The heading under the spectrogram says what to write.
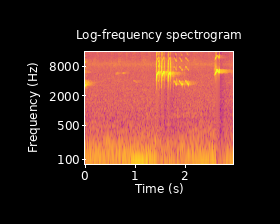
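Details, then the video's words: Cinereous tit (gelatik batu) singing vigorously: a quick burst of three sharp, very high chirps, then a single high whistled note after a pause, over a faint low hum. "Gelatik batu gacor"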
